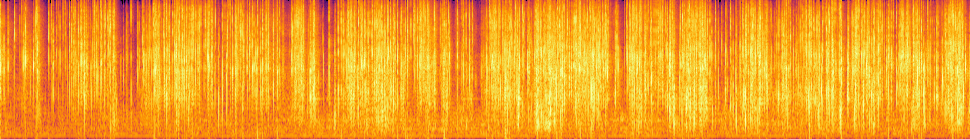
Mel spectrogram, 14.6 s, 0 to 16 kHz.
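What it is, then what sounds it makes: Foil candy wrapper crinkling. A small, thin, shiny blue foil-plastic Walnut Whip chocolate wrapper is crinkled and squeezed between the fingertips. The result is a continuous, dense, bright crackling and crinkling, concentrated mostly above 2 kHz and almost entirely lacking low end, with rapid sharp snaps layered throughout.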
